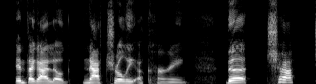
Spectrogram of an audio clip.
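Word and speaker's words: tsaa: good almost polyglot said it's like the word cha cha inog is tea like the tea that you drink and it's spelled TSA a cha cha that's such a talug spelling I love it there's the TS sound and then the double vowel uh pronunciation cha it's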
